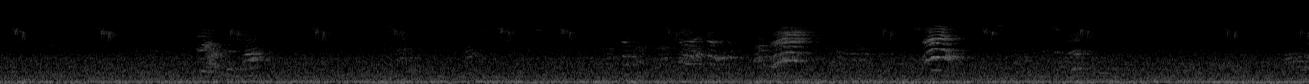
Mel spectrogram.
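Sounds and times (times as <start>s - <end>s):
birds chirping: 0.0s - 11.1s.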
